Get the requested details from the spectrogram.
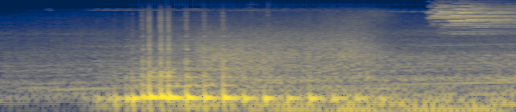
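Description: A car drives past on a street.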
